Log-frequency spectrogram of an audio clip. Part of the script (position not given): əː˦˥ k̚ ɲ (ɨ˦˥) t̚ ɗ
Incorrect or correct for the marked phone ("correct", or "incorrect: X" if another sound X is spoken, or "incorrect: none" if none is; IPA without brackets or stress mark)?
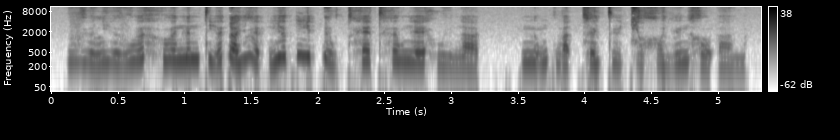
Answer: incorrect: ə˦˥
